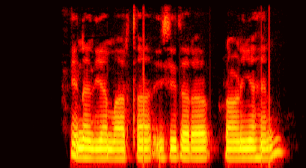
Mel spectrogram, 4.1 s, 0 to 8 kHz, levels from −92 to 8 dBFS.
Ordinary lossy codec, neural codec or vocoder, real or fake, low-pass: AAC, 48 kbps; none; real; 7.2 kHz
